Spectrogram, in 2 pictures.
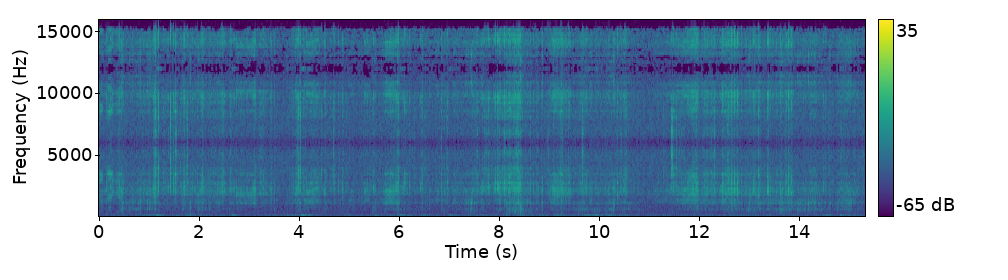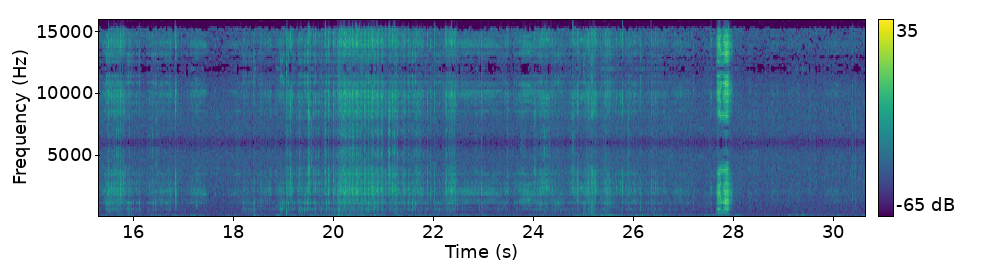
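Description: Dirt bike rolling slowly down a rocky trail, heard from a helmet camera: a steady rumble and scuffing with scattered knocks and rattles over the stones, with wind on the microphone. A brief loud shout near the end.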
